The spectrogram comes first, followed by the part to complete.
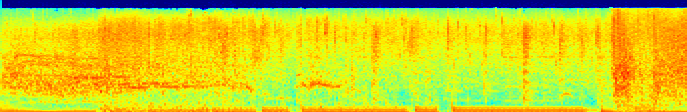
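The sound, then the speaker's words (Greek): Heavy rain pours down in a dense, steady hiss, with a loud low droning hum running underneath that briefly cuts out a few times. “Τι κάνει, πέφτουν τα νερά, δεν ξέρω τι συμβαίνει.”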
